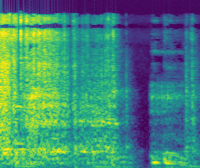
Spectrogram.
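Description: Clear plastic clamshell packaging of an action-figure set rubbing and crinkling as it is handled, for about a second and a half, then stopping.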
